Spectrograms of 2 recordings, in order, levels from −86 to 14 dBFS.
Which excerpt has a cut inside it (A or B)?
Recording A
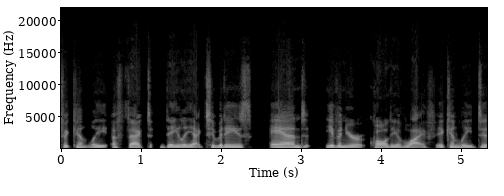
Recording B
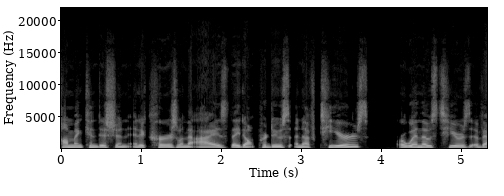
A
